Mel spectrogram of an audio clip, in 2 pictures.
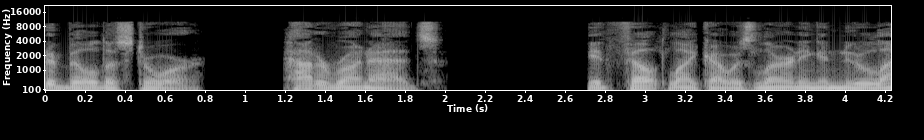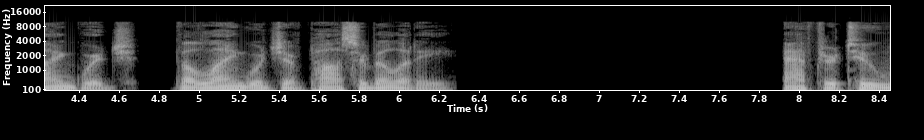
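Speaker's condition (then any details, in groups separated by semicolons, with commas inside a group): No condition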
